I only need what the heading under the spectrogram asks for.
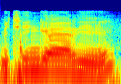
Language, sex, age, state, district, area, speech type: Bodo, male, 45-60, Assam, Udalguri, rural, spontaneous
